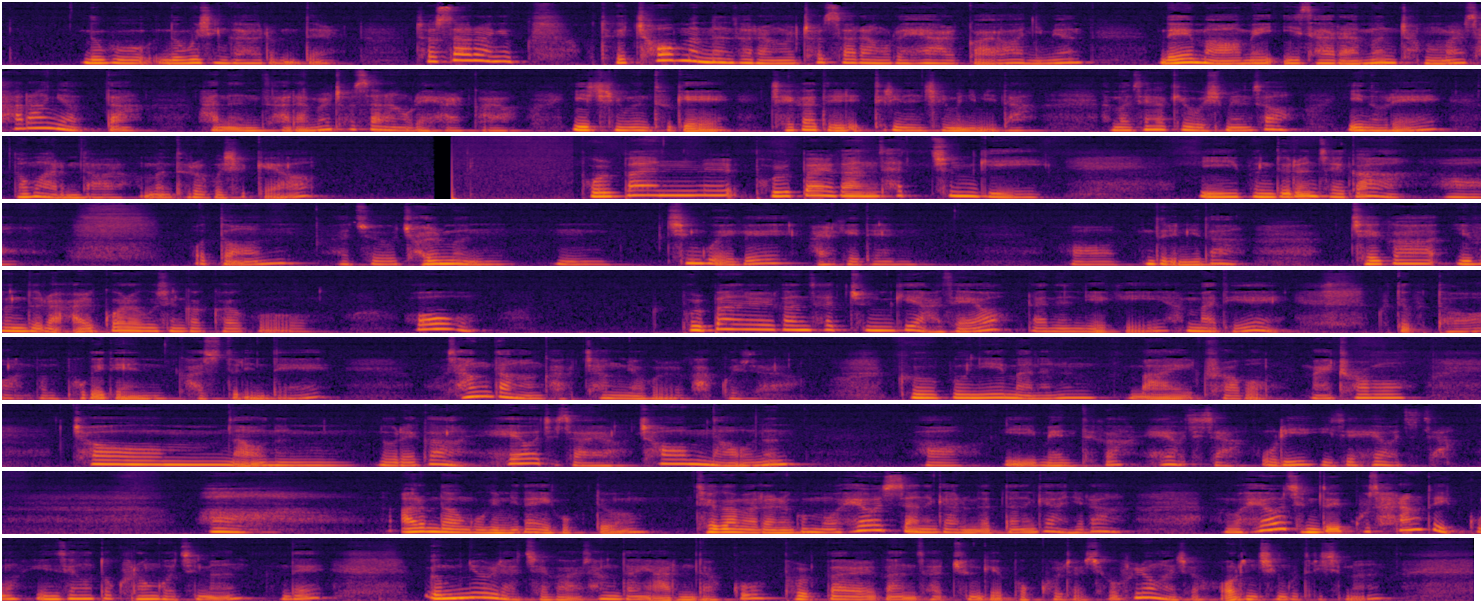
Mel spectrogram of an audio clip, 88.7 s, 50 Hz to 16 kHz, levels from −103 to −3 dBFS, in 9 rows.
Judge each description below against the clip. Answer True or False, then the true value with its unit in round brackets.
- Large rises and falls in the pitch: False (4.5 semitones)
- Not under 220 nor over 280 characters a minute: True (240 characters per minute)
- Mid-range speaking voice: True (180 Hz)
